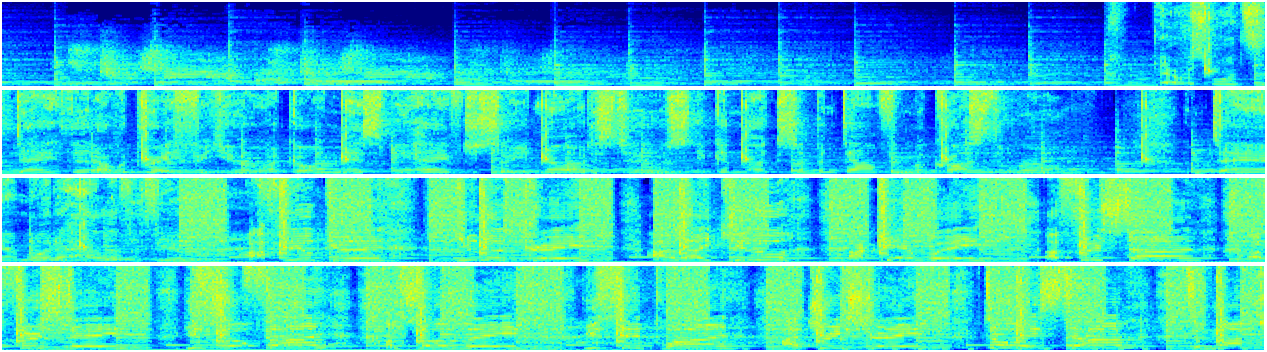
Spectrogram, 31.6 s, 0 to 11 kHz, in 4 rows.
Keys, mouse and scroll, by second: 3.6-4.0 scroll down 1, 4.0-6.5 scroll up 1, 10.7 double click, 16.4 double click, 19.2 ctrl+j, 19.7 ctrl+j, 20.9 shift+click, 22.0 ctrl+g, 23.7-24.2 scroll down 4, 25.1 scroll down 2, 25.2 right click, 29.0 shift+click.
